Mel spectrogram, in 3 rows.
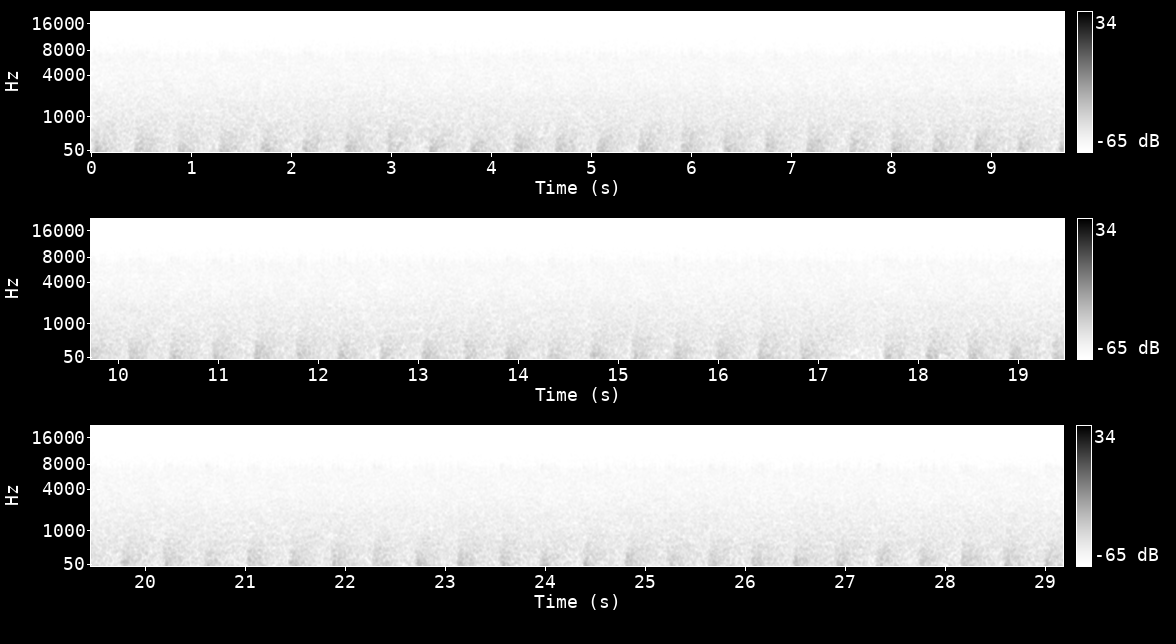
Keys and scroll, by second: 26.6 ctrl+space.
